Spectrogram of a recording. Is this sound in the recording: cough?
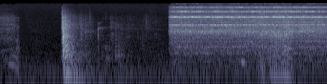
no

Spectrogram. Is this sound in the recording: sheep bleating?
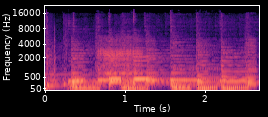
yes

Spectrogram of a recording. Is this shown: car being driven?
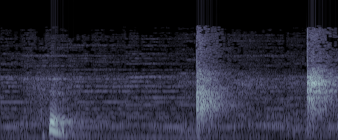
no

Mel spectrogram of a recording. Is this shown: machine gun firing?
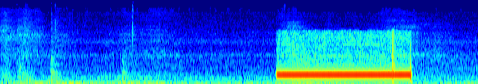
no

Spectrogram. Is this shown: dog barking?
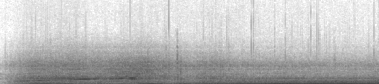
no

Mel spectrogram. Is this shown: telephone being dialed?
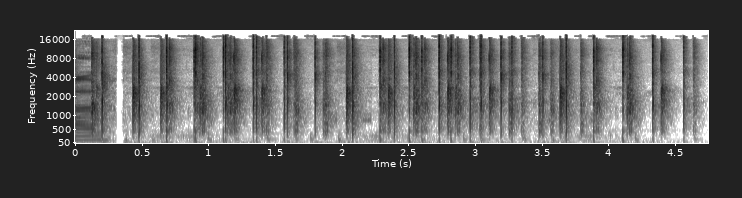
no

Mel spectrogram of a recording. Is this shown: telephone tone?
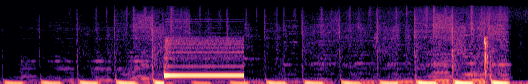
yes

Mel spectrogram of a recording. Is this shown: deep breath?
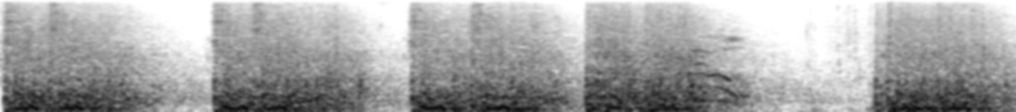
no

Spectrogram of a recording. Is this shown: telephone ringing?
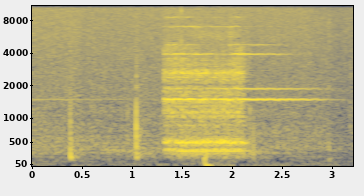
yes

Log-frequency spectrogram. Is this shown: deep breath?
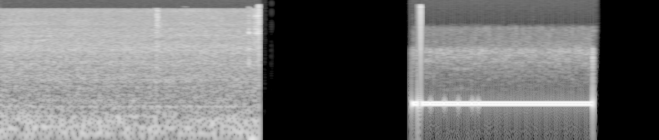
no

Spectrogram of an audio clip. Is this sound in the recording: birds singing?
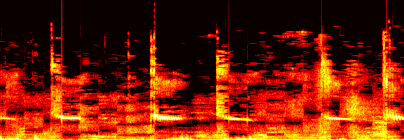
yes

